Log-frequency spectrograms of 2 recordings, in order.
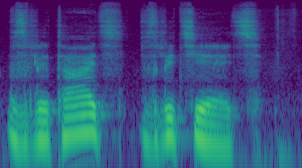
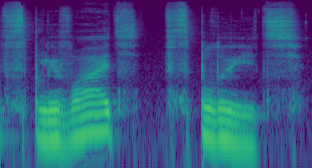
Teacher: But let's add this to the motion by water verb, which starts with a p. Okay, p is unvoiced, so we're going to get a devoicing. And not only are we going to say s, we're going to write it, right? So we get всплывать, всплыть.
